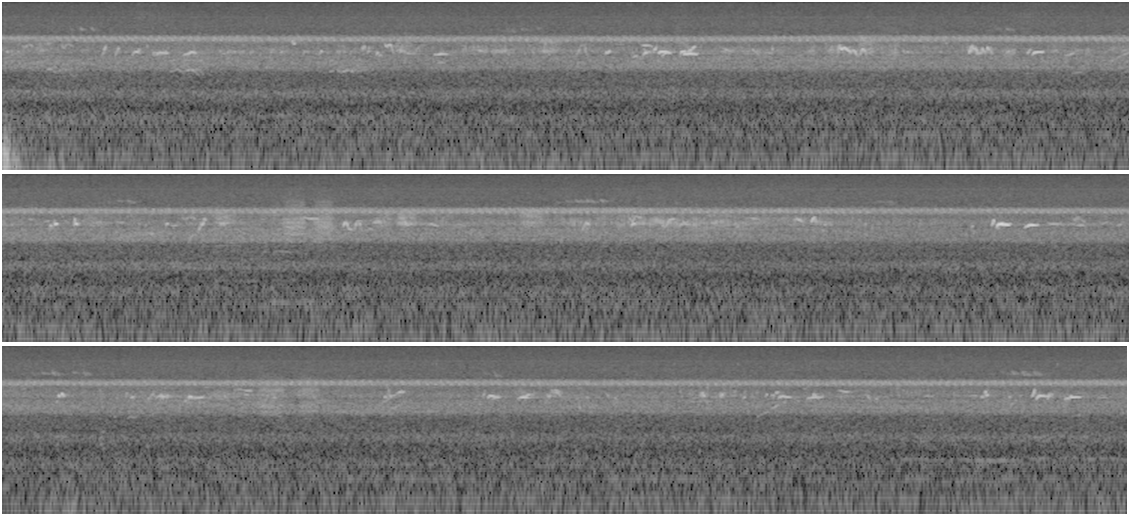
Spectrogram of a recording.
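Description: Bush ambience: a steady high-pitched insect drone, with many short bird chirps scattered over it and a few louder ones.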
